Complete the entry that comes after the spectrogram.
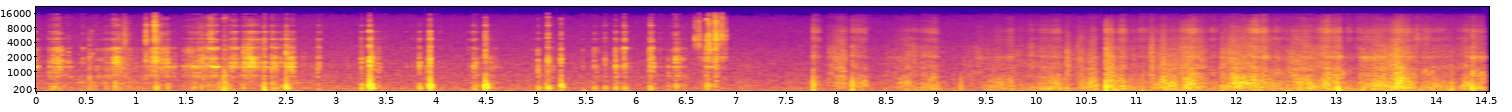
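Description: Fingertips and nails scratch the Zeiss lens barrel and the top of a Sony A7s metal mirrorless camera body. Sharp, dry clicks and scrapes come in irregular bursts at first, then settle into a denser, softer scratching with bright hiss. Each contact dies away almost instantly.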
